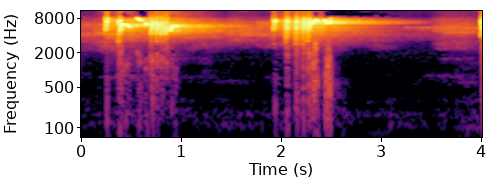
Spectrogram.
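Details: Brown-throated sunbird singing energetically, intended as a master and lure recording: two high phrases of fast chattering chips that trail into a thin fading whistle, about two seconds apart.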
